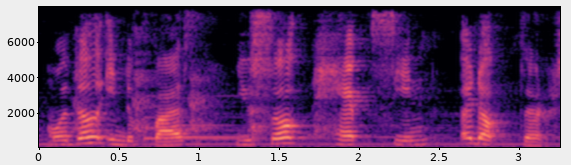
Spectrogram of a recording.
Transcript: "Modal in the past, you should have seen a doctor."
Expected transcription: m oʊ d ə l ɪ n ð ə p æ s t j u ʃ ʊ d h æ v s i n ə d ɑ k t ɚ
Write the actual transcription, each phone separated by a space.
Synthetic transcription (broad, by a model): m oʊ d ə l ɪ n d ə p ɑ s j u s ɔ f h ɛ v s i n ə d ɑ k t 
